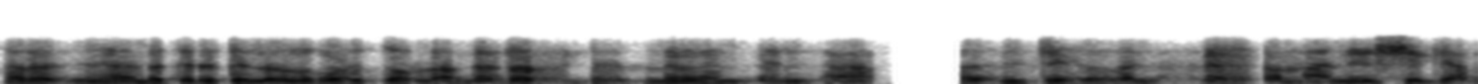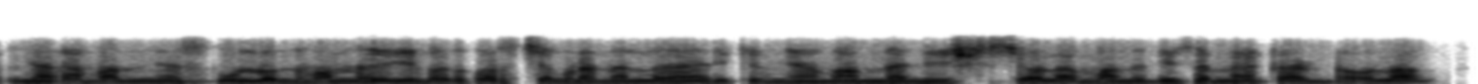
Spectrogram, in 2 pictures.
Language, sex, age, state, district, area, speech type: Malayalam, female, 45-60, Kerala, Alappuzha, rural, conversation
